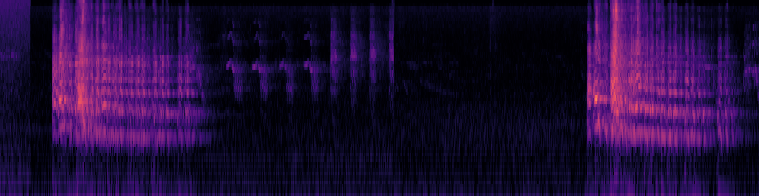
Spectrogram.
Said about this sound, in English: And most of our listeners in the country will probably have heard the loud, unusual, gobbling calls of the wild turkey.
